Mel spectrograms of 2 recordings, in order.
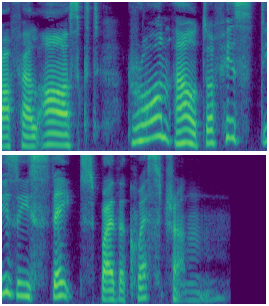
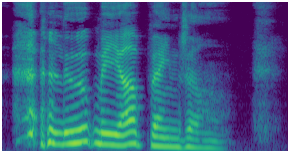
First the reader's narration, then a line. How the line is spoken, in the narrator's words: Crowley said with a breathy laugh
